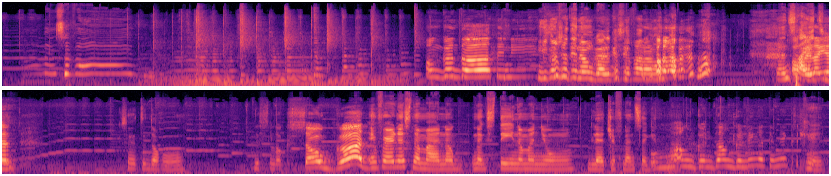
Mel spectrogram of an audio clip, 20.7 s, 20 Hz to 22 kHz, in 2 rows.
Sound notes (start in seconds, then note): 8.0 laughs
